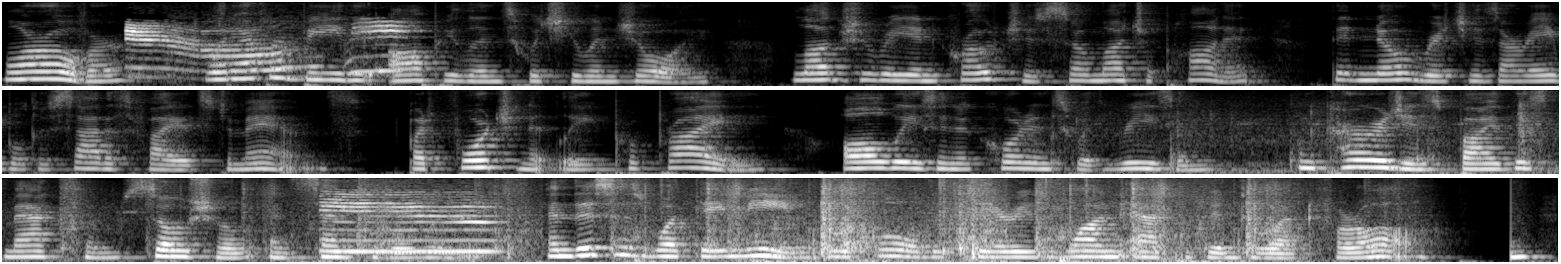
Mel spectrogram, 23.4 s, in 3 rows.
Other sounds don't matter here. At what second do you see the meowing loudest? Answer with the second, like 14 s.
18 s.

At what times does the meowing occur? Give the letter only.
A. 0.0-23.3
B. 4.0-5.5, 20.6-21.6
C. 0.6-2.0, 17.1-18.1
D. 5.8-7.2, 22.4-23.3
C.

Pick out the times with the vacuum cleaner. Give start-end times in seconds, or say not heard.
not heard.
